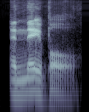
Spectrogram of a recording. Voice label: "enable", American

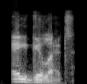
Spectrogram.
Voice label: "aiguillette", British

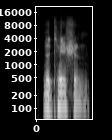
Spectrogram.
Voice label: "natation", American

